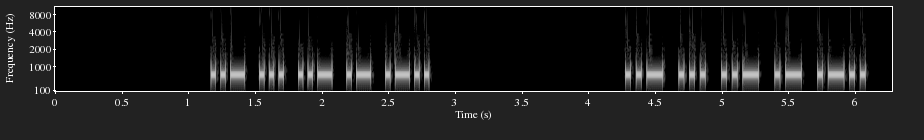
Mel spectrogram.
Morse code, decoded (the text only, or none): USUAL USUAL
